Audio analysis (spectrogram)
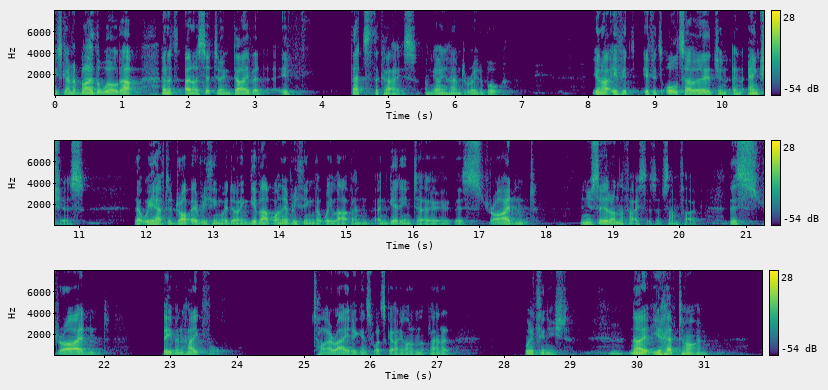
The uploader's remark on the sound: This month we’re bringing you a live conversation.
